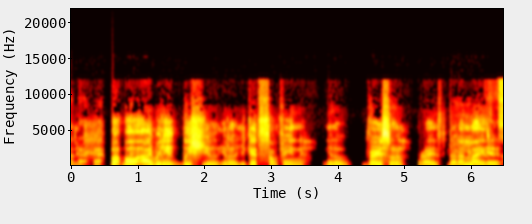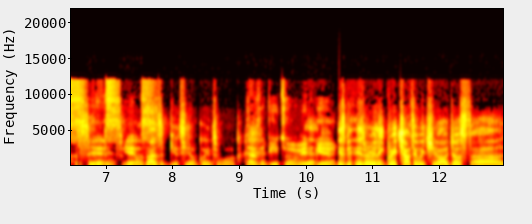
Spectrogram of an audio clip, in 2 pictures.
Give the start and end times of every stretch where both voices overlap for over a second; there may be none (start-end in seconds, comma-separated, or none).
5.6-7.8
